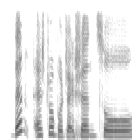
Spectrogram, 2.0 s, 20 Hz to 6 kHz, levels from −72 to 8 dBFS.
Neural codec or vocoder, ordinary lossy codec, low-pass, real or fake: vocoder, 44.1 kHz, 80 mel bands, Vocos; none; 5.4 kHz; fake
